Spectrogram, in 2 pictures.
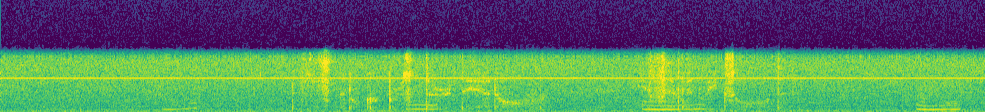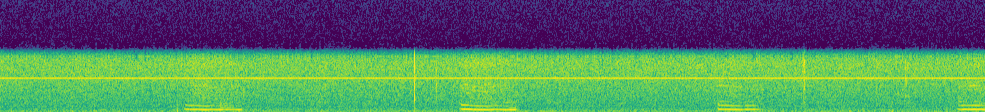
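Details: Sleeping Shih Tzu puppy, Mini Cooper, snoring in a small room, each breath giving a short whistling nasal note, steady every two to three seconds, with faint whispering and soft clicks in the background.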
